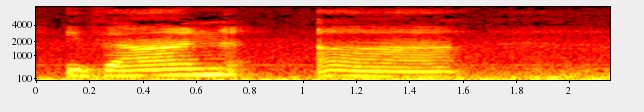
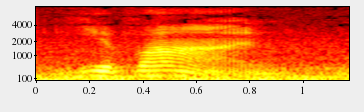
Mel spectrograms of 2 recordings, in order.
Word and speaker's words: Ivan: Migrant caravan, and the photo credit is Ivan Sanchez. Ivan, not Yvonne. So male, not female.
